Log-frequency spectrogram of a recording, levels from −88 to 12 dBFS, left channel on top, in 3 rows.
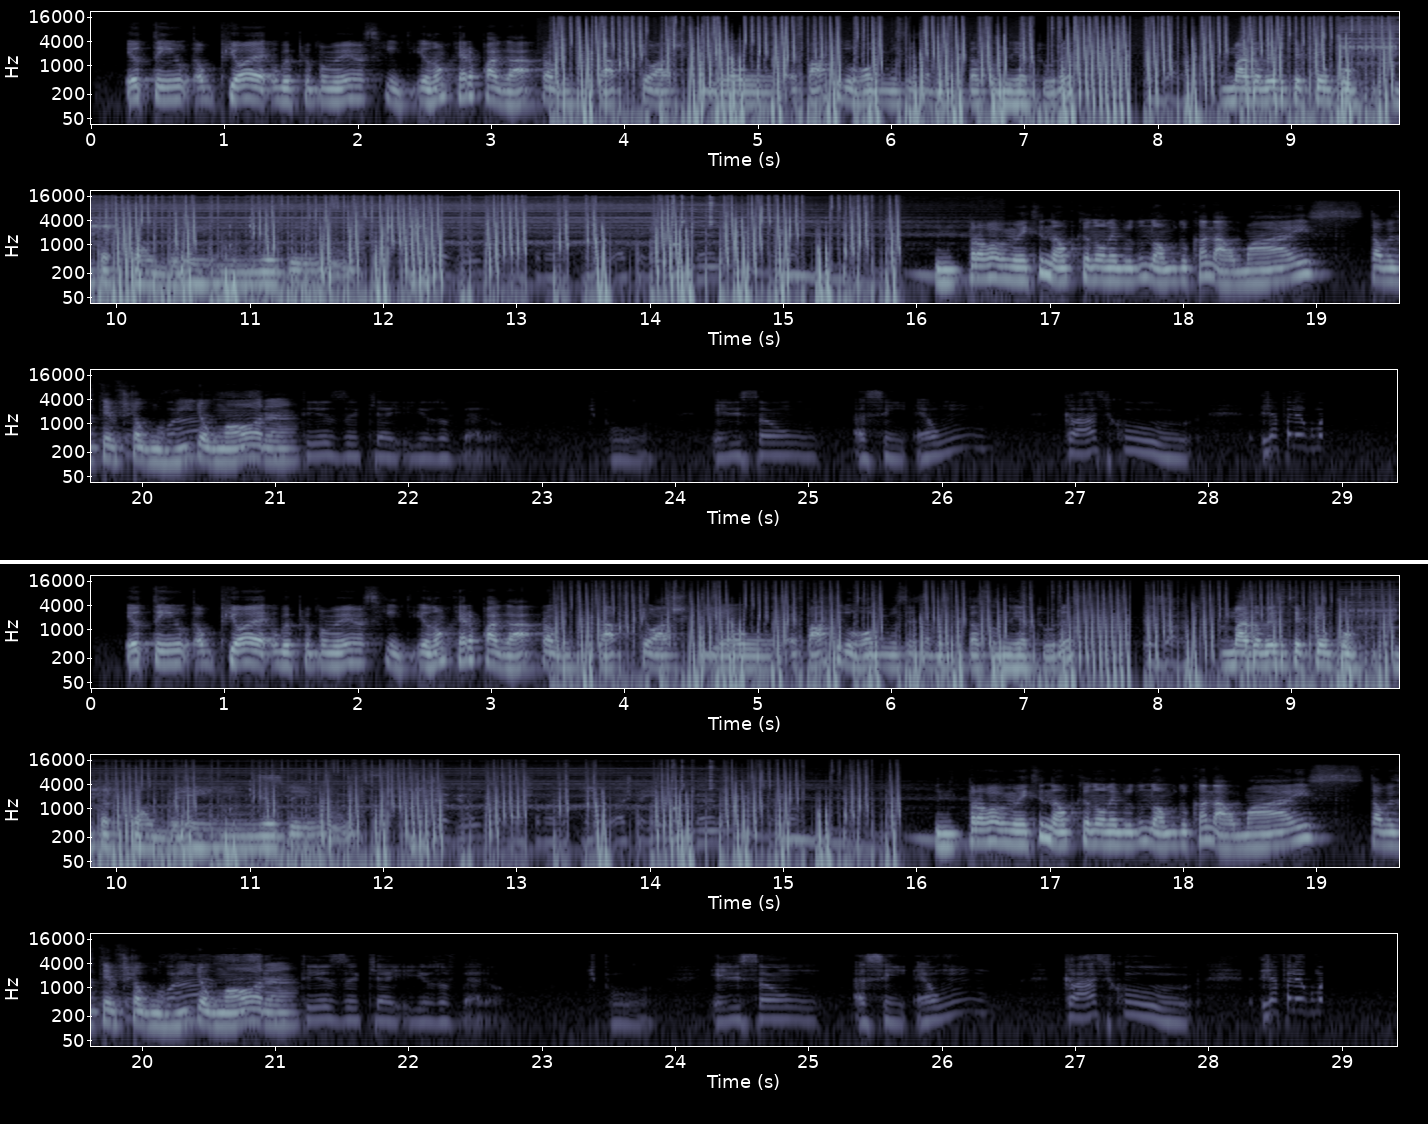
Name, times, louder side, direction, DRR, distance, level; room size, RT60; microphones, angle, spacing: voice 1, 0.2-7.4 8.5-11.8 16.1-21.1, equal, 5° right, 1.4 m, -31 dB
sound 1, 3.4-15.9, left 6 dB, 70° left, 0.6 m, -27 dB
voice 2, 7.9-8.7 11.0-15.2 19.7-22.7 23.5-26.4 26.7-28.9, right 2 dB, 50° right, 4.9 m, -51 dB
sound 2, 9.3-16.6, left 9 dB, 55° left, 4.8 m, -41 dB
head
